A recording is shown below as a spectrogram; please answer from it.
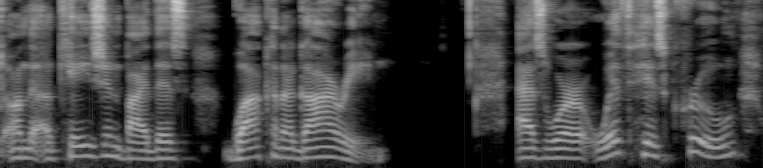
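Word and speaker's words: Guacanagarí: It says Guacanagari with the stress on the last syllable, and he numbered among his vassals many men of high standing, several of whom I know personally.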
